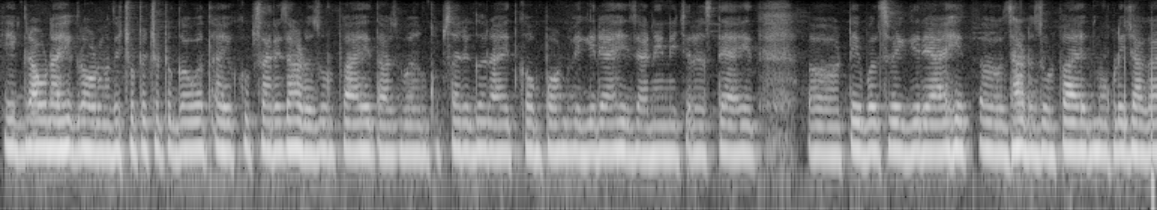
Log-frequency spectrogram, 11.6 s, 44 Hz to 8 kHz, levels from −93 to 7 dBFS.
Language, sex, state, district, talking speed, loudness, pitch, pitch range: Marathi, female, Maharashtra, Solapur, 180 wpm, -14 LUFS, 190 Hz, 185-195 Hz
